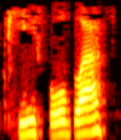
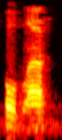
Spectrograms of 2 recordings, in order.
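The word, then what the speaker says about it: PFullBlast: Full Blast. – It's just Full Blast? – Yeah, the same way you pronounce phone. I'm not, like, trying to be mean. It's just everyone pronounces it people.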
